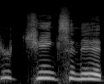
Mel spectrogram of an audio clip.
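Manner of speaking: scolding tone. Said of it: "Bisaccia just lights into me".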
